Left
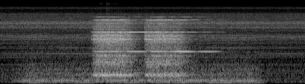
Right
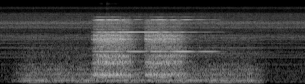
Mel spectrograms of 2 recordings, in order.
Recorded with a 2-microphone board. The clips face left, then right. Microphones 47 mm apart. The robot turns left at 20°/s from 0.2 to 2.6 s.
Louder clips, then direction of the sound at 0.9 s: Right 1 dB; 15° right (ahead or behind).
